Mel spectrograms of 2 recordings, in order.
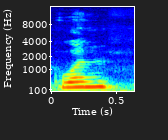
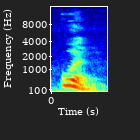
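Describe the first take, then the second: First: The syllable is said with the first tone. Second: The syllable is said with the fourth tone.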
